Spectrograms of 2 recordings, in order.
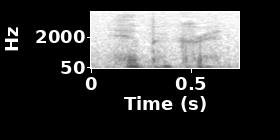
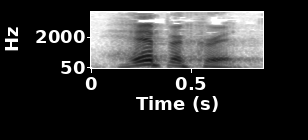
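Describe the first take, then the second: First: It is said mildly, without force. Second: It is said forcefully, as an exclamation.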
